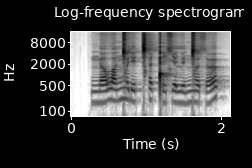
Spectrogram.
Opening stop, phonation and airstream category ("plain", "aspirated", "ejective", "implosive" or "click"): click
